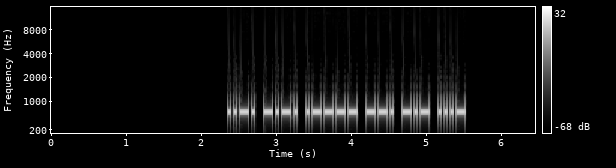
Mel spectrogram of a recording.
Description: Morse code, heard as a keyed tone, about 29 wpm, 700 Hz. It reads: FC1GKV
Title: DXCC-100 Call Signs - 6 Characters - Repeated 2x - 30wpm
